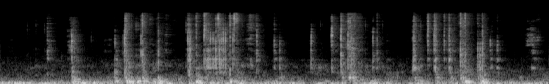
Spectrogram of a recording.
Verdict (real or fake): fake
